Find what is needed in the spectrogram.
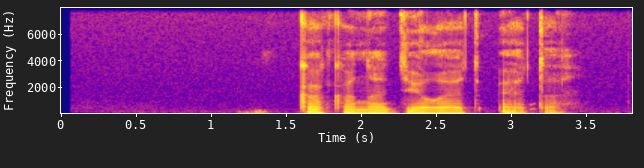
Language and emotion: Russian, neutral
